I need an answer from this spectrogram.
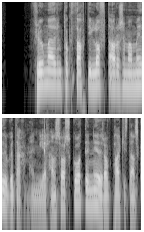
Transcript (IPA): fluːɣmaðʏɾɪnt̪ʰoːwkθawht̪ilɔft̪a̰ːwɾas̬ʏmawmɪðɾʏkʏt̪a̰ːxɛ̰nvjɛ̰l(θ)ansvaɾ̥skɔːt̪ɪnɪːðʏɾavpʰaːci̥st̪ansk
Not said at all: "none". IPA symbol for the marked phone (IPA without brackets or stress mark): h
